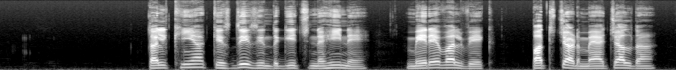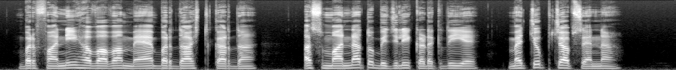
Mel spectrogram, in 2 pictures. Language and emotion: Punjabi, neutral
